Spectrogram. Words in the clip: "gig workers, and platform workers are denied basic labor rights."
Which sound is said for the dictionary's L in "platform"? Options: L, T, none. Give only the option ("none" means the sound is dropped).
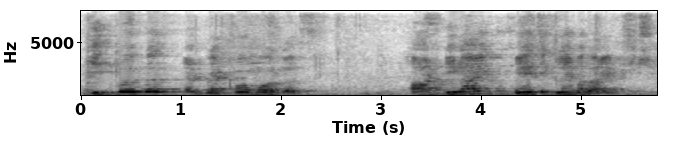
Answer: L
